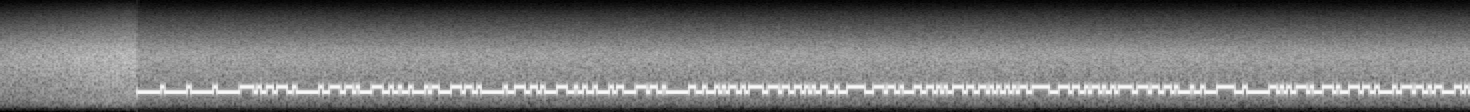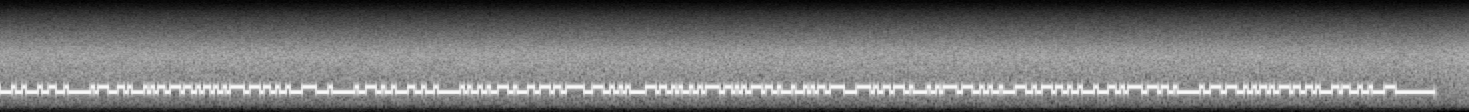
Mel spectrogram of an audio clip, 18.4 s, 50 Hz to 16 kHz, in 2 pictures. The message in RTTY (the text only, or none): AGN? AGN? PSE RPT UR RST DE G5RHH K BG2ZGS DE 9A0FAU TNX FER QSO KEN, 73 AND GL.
